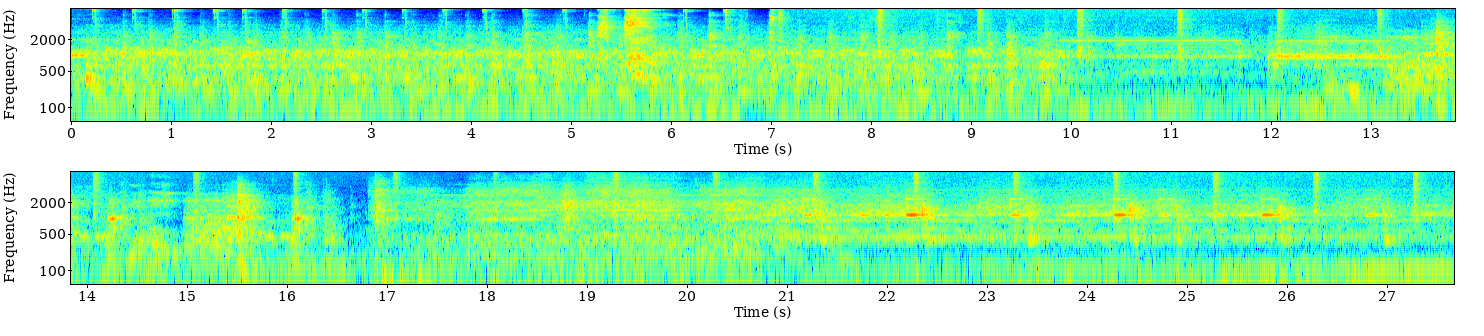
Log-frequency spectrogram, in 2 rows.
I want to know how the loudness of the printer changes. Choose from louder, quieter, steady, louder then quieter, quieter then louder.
steady.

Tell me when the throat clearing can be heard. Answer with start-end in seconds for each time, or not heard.
5.2-7.0, 12.5-14.9, 20.1-21.6.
